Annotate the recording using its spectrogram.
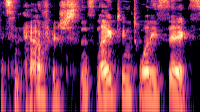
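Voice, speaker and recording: A somewhat breathy voice moves at a moderate pace in a very clean recording with a silent background. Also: man. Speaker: finance vlogger. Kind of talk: casual commentary on an article. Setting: screen capture video. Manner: stuttering.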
